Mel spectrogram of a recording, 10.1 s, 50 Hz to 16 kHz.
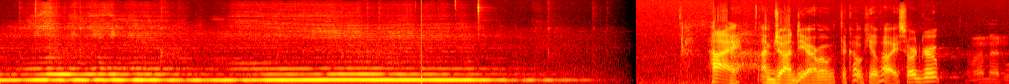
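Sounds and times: steady low ringing tone: 0.0 - 6.3.

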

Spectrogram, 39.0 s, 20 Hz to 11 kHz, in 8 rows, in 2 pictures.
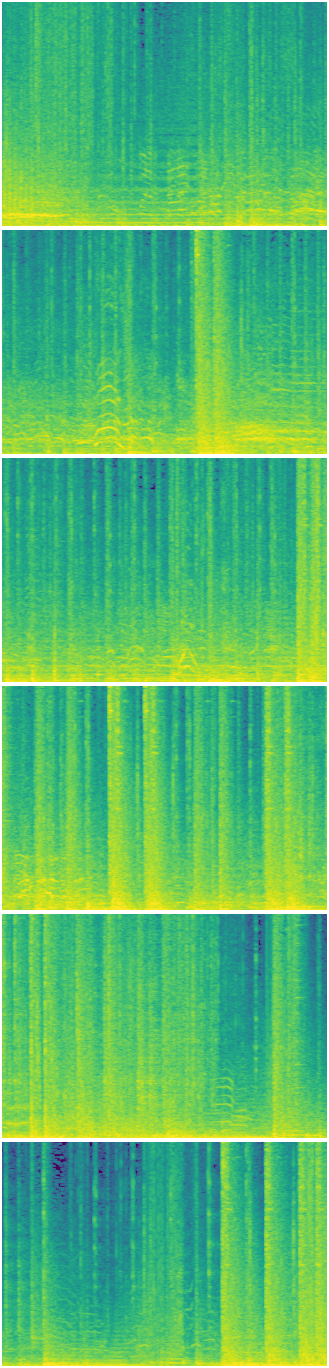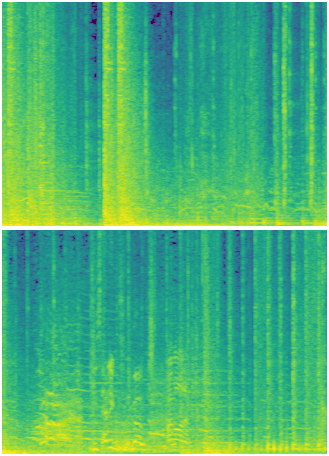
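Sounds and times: film music score: 0.0 - 39.0.

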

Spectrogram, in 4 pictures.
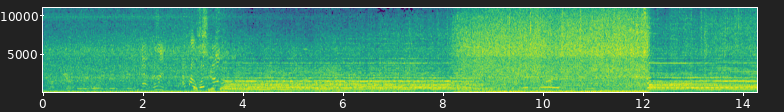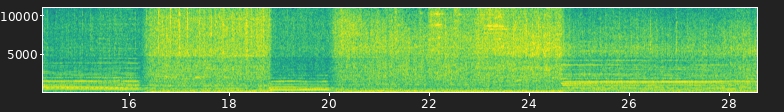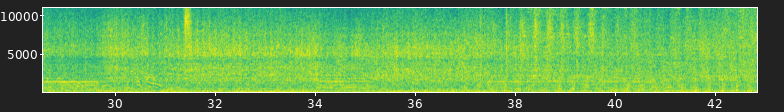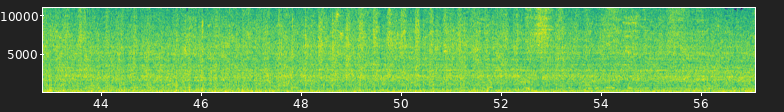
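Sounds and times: freight train rumbling: 0.0 - 57.0
locomotive horn blasts: 3.5 - 9.1, 12.0 - 20.3, 24.6 - 29.8, 34.0 - 35.3, 37.4 - 41.2.

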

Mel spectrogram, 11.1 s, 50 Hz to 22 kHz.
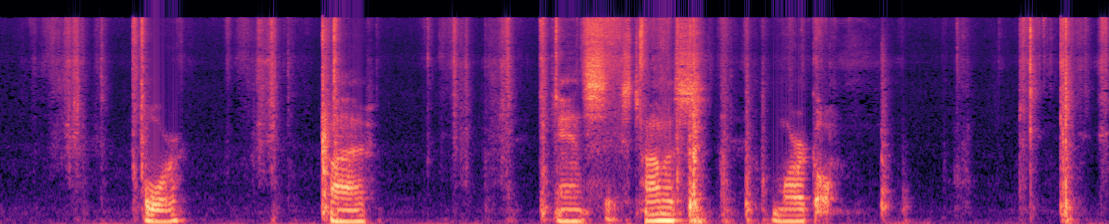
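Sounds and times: cards handled on a tabletop: 0.3 - 1.5, 2.2 - 3.4, 4.2 - 7.7, 8.8 - 11.0.

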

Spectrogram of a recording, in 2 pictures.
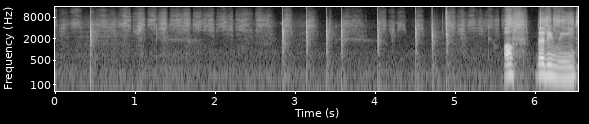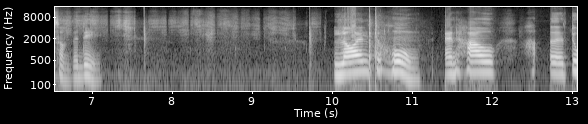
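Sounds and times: chalk scratching on chalkboard: 0.0 - 10.0
chalk tapping on chalkboard: 0.0 - 10.6.

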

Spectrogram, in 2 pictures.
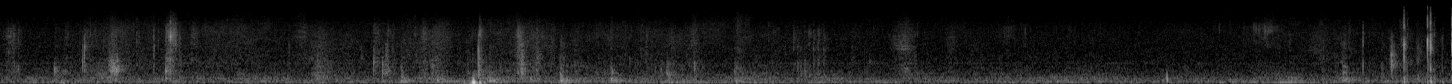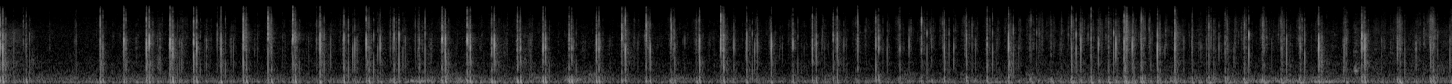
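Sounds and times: hands clicking during massage: 13.5 - 29.0.

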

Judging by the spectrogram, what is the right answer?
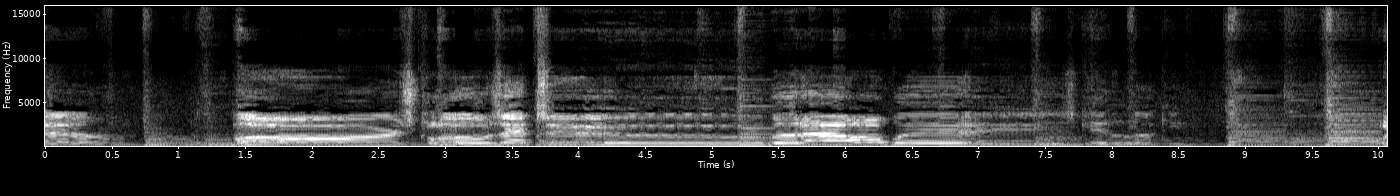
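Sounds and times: man singing country: 0.0 - 8.8
acoustic guitar strumming: 0.0 - 10.0.

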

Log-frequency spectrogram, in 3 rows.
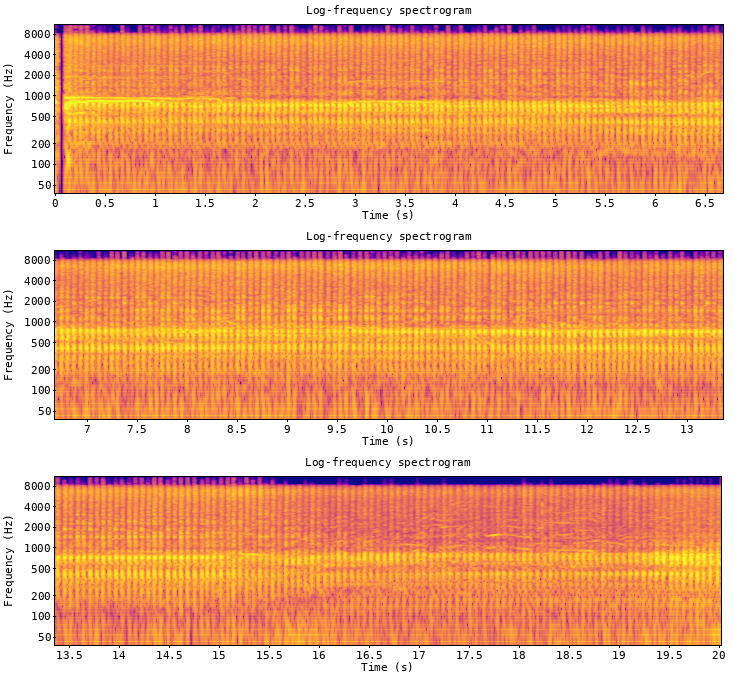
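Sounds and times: marching drums rolling: 0.0 - 20.0.

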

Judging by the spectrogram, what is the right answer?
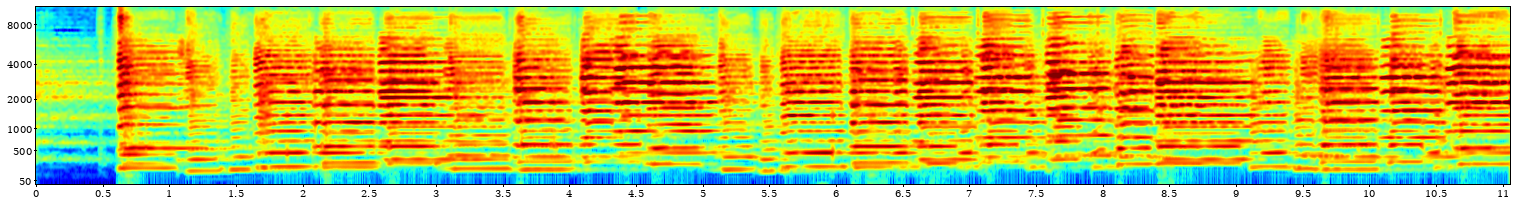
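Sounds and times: saxophone and clarinet swing ensemble: 0.0 - 11.0.

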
